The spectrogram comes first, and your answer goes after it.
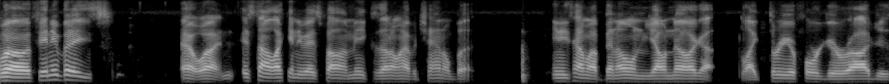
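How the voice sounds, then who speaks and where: With a slight Southern US accent, a man talks at a fairly quick pace in a fairly low voice, the sound dry and close with no echo. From North Carolina. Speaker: livestream guest. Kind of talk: casual chat. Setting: at his beach house, online call. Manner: halting.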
